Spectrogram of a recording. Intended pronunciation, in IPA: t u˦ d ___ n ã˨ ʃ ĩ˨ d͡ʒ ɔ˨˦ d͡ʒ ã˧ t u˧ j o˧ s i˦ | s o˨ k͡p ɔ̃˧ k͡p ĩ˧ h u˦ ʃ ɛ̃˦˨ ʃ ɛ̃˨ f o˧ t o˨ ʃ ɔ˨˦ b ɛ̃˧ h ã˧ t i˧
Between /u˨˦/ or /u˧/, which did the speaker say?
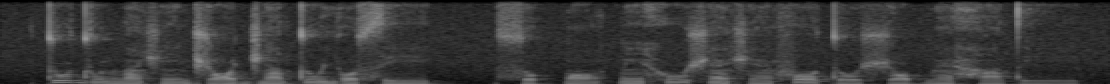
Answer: u˧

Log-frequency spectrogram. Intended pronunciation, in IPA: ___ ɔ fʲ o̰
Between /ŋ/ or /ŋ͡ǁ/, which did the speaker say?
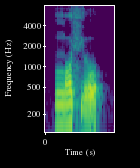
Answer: ŋ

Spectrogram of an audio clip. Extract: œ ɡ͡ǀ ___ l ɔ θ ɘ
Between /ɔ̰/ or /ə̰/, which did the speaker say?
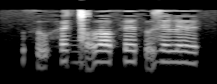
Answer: ɔ̰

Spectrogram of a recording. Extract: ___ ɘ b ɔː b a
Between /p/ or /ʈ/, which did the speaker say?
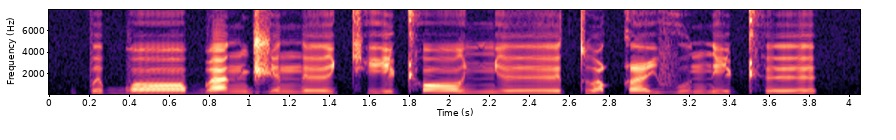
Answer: p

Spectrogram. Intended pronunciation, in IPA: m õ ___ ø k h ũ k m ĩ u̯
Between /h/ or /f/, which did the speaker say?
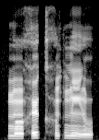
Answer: h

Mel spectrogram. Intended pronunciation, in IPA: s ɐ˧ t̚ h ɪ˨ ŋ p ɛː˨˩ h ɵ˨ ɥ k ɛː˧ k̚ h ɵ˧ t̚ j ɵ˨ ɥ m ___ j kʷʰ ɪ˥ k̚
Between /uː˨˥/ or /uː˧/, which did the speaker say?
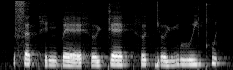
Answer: uː˧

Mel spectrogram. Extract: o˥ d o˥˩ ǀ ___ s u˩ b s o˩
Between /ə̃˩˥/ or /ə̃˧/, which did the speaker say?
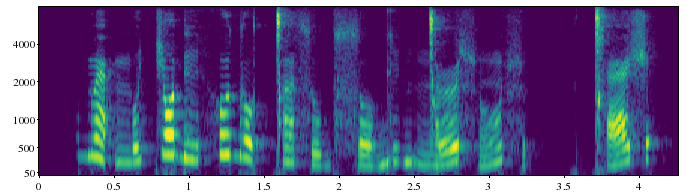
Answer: ə̃˧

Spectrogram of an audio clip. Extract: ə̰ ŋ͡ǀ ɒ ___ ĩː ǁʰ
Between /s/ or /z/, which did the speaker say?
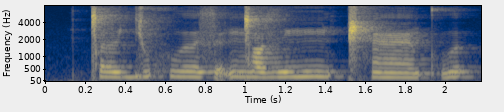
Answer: z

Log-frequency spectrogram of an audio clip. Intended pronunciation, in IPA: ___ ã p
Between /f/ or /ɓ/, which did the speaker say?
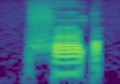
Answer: f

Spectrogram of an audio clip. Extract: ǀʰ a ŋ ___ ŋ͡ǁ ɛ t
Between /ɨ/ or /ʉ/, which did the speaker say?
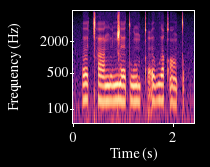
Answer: ʉ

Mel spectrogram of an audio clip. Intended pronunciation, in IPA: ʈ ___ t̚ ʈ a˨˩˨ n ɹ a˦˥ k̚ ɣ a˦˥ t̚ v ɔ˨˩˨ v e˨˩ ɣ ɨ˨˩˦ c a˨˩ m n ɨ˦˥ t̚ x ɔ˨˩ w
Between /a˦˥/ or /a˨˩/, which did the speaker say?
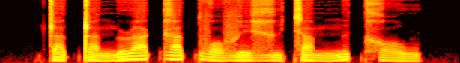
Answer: a˨˩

